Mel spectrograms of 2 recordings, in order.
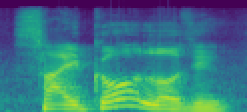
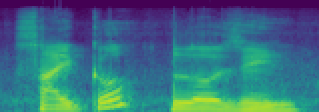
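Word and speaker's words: psychology: যেহেতু ব্যতিক্রম নিয়ম এল ল জি ওয়াই জি লজি সাইকোলজি পি এস ওয়াই সাই অর্থাৎ পির উচ্চারণ বাদ এস ওয় সাই সি এইচও ক এল জি ওয়াইজি সাইকোলজি এই সাবজেক্টটা আমি ইন্টারমিডিয়েটেও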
